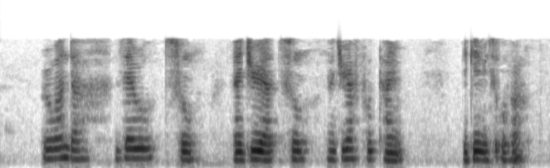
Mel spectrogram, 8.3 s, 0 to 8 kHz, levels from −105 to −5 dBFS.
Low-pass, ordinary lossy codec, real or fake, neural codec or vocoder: 7.2 kHz; AAC, 16 kbps; real; none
